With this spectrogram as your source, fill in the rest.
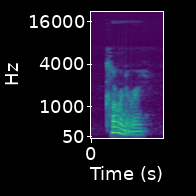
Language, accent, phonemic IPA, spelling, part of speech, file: English, Southern England, /ˈkɒɹən(ə)ɹi/, coronary, adjective / noun, LL-Q1860 (eng)-coronary.wav
- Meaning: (adjective) 1. Pertaining to a crown or garland 2. Encircling something (like a crown), especially with regard to the arteries or veins of the heart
